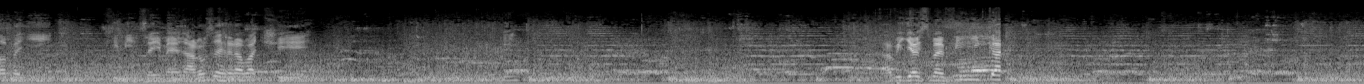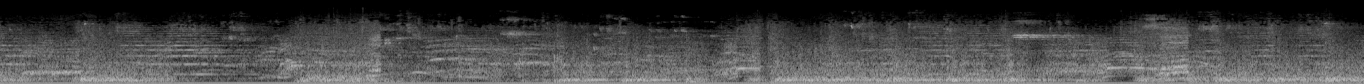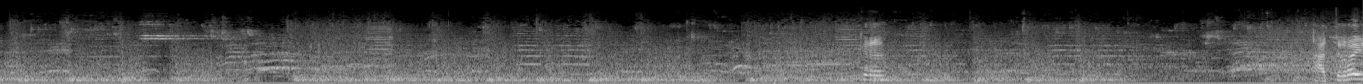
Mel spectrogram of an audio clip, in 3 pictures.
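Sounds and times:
basketball bouncing on court: 0:00.0 - 0:08.8, 0:09.4 - 0:17.8, 0:18.6 - 0:40.9
crowd noise: 0:00.0 - 0:40.9.

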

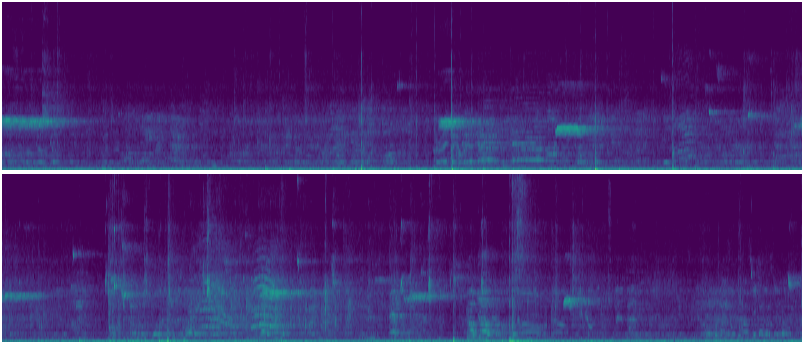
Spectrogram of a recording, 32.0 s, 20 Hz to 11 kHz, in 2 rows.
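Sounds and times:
low hum of hall: 0:00.0 - 0:32.0
sneakers squeaking on floor: 0:07.8 - 0:09.4, 0:13.0 - 0:19.2, 0:23.4 - 0:25.3, 0:30.9 - 0:32.0.

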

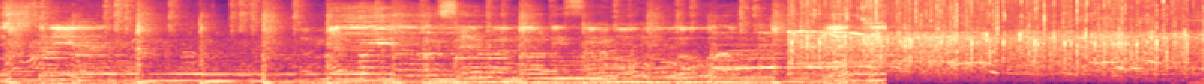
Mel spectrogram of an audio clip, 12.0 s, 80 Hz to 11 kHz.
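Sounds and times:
audience applauding: 0:07.7 - 0:12.0
audience shouts: 0:07.9 - 0:12.0.

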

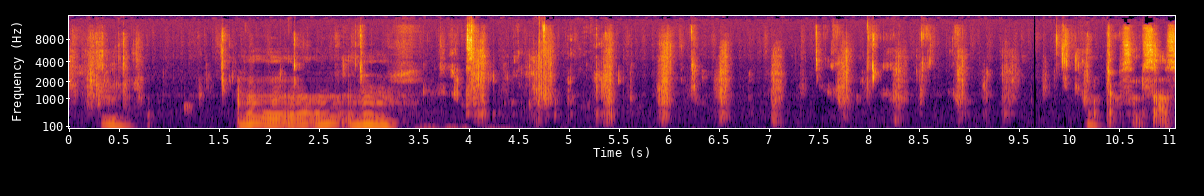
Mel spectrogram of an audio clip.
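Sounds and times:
chewing crunchy chip: 0:00.0 - 0:10.8.

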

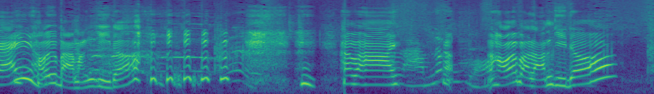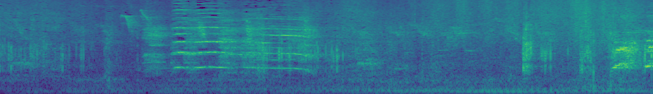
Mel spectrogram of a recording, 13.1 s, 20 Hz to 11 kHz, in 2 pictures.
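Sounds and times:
rooster crowing: 0:00.9 - 0:02.4, 0:08.0 - 0:10.4, 0:12.7 - 0:13.0.

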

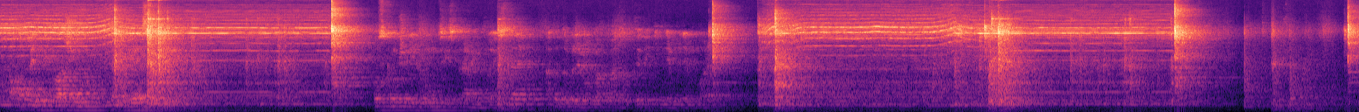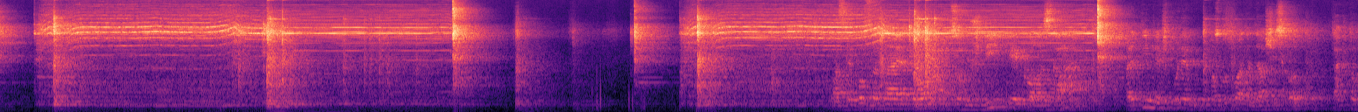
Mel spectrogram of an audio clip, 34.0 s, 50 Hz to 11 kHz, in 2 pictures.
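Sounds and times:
electric motor whining: 0:00.0 - 0:04.5, 0:09.5 - 0:15.2, 0:17.4 - 0:23.0, 0:25.5 - 0:31.1
wheels clicking and clunking: 0:25.0 - 0:29.2.

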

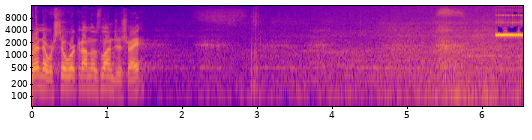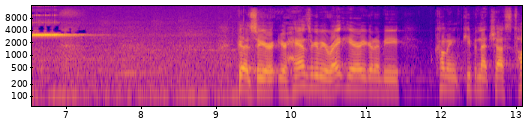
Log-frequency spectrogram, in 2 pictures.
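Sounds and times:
high-pitched electronic beep: 0:06.2 - 0:07.5.

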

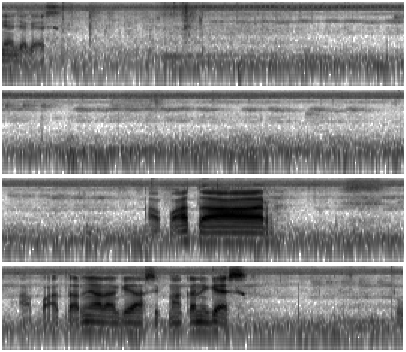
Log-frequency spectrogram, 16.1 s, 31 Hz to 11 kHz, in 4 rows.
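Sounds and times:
high-pitched insect drone: 0:00.0 - 0:16.0.

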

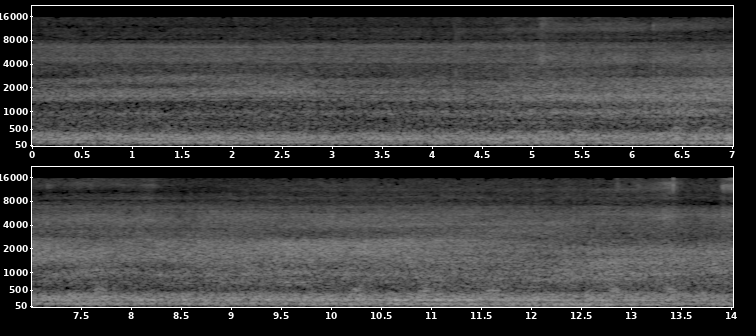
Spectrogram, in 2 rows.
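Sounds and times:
electric blower fans whirring: 0:00.0 - 0:14.0.

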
